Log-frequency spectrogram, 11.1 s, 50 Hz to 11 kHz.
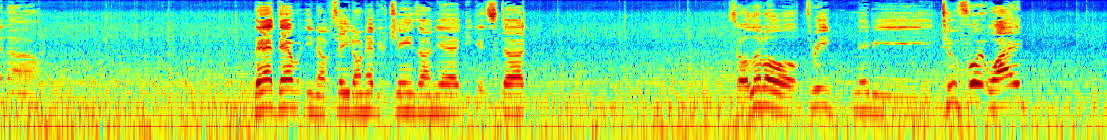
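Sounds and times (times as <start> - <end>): tyres rolling on wet pavement: 0.0 - 11.0
vehicle engine: 0.0 - 11.0.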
